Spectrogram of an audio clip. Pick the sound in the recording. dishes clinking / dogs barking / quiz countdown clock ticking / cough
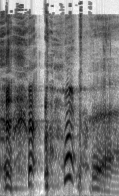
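cough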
